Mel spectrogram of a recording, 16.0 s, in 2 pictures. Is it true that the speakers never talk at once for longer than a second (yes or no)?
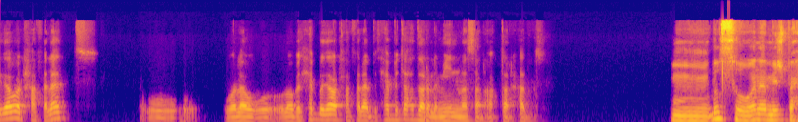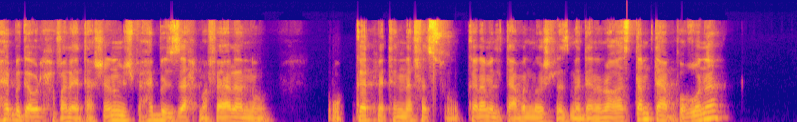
yes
